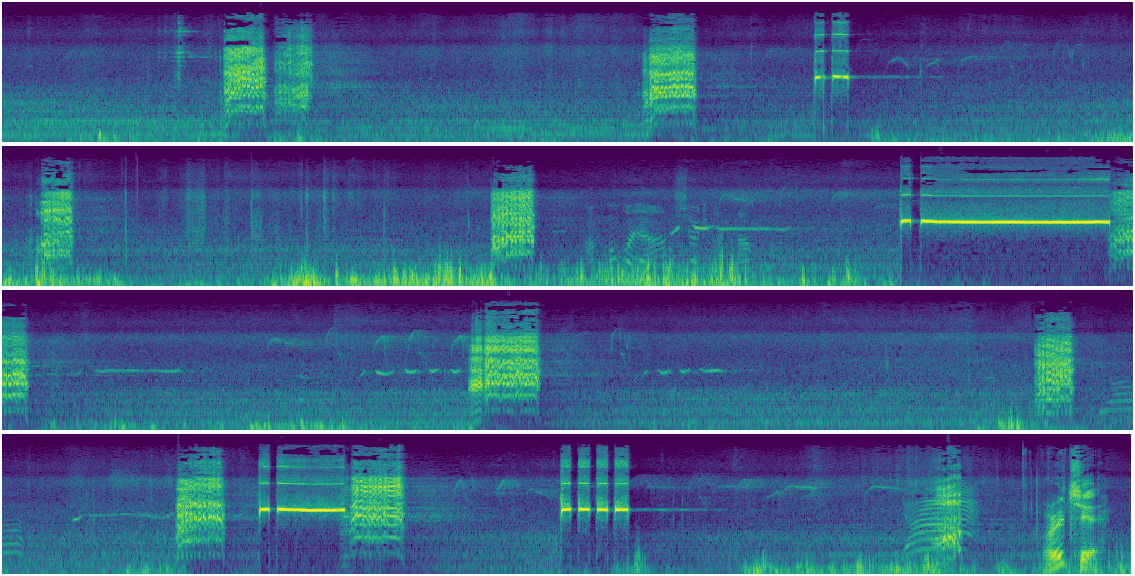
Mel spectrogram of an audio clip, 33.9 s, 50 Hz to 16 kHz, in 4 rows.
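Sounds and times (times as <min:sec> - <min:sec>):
wind rumbling on microphone: 0:00.0 - 0:15.9, 0:16.9 - 0:20.6, 0:21.6 - 0:27.4, 0:29.2 - 0:33.9
macaw screeches: 0:01.6 - 0:02.7, 0:04.8 - 0:05.3, 0:26.8 - 0:28.6
high whistle blasts: 0:06.1 - 0:06.6, 0:15.2 - 0:16.8, 0:27.4 - 0:28.1, 0:29.6 - 0:30.6.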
